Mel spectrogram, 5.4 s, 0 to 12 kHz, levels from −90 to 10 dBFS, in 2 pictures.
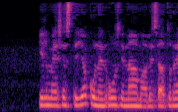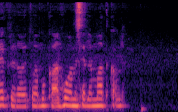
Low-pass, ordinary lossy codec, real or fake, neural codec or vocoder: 10.8 kHz; AAC, 48 kbps; real; none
